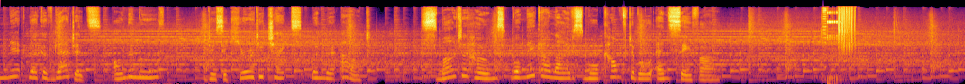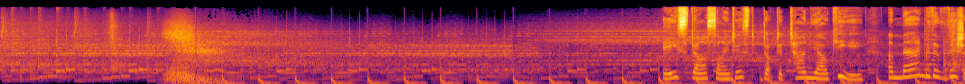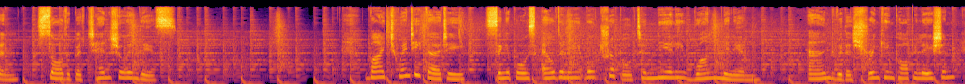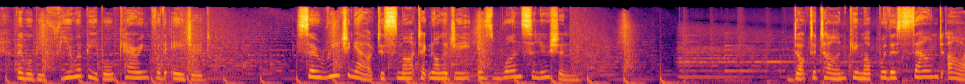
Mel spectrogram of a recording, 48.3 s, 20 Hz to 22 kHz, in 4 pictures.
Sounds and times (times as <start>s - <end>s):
Speech: 0.0s - 4.6s, 5.3s - 9.0s, 20.4s - 26.3s, 28.7s - 33.6s, 34.2s - 38.8s, 39.9s - 43.5s, 46.0s - 48.2s
Music: 0.0s - 48.2s.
